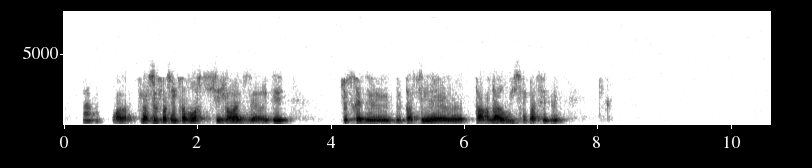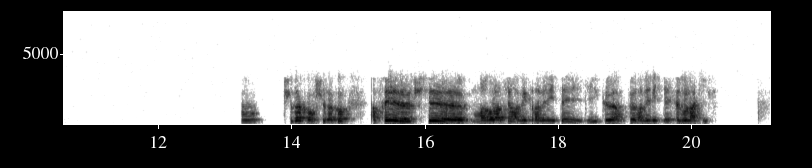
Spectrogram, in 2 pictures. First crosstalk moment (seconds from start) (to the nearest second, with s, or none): none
